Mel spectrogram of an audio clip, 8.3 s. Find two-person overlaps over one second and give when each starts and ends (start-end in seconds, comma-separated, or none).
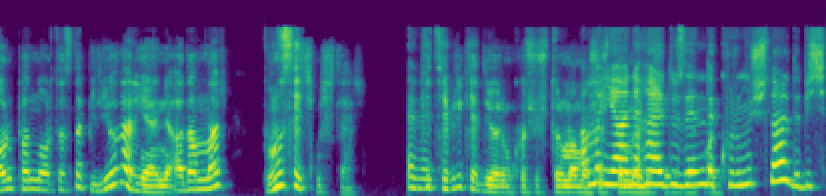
5.8-7.3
